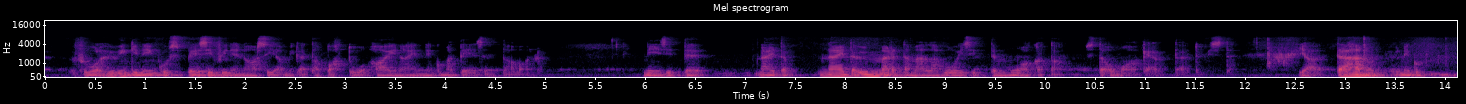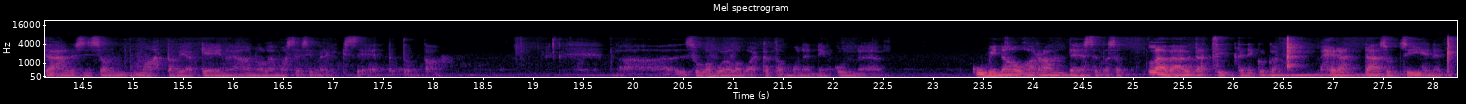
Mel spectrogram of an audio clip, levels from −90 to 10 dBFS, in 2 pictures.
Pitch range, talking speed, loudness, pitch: 75-100 Hz, 130 wpm, -37 LUFS, 85 Hz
